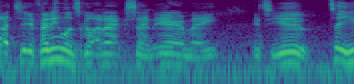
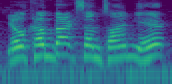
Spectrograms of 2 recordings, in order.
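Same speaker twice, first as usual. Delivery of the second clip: put-on Texan; 8 semitones higher, 4 dB louder than usual. Briton posing as Dallas-born bids goodbye, put-on Texan. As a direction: overdo a Southern send-off.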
